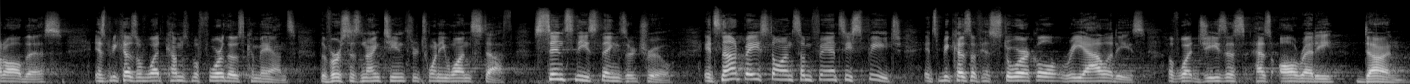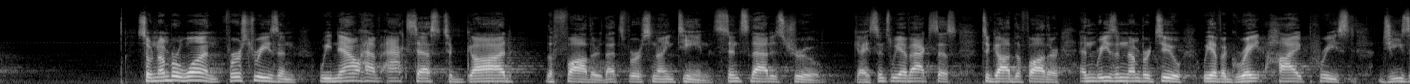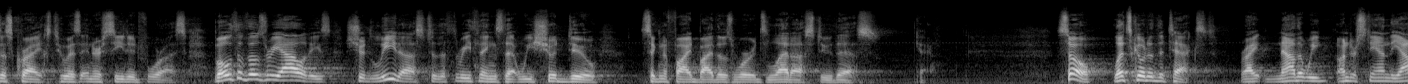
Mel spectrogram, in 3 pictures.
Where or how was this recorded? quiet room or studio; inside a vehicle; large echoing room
large echoing room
